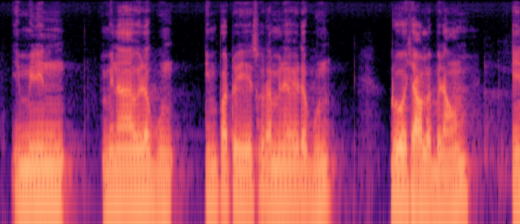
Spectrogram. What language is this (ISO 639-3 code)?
kuh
